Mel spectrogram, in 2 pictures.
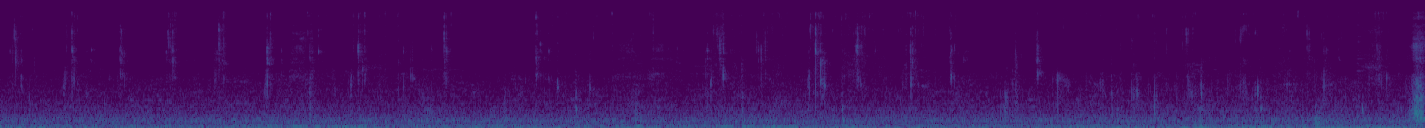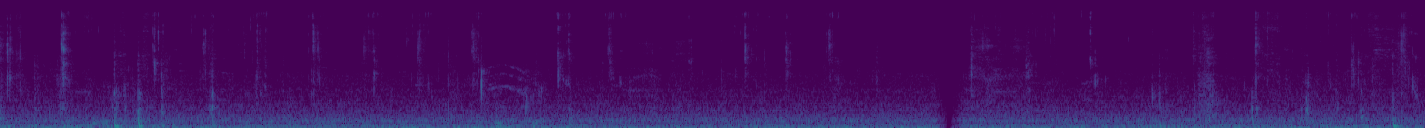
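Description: Faint close-up eating sounds: a woman chewing a mouthful of rice and fish, with many small wet mouth clicks and smacks, as her fingers mix and gather rice on a steel plate.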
